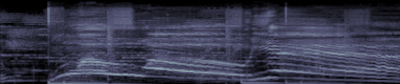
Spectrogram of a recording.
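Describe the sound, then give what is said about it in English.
Loud, drawn-out yelling bursts in after a brief quiet moment and carries on for several seconds, the voice sliding down in pitch, then jumping up again and wavering. “Hopefully that was enough yelling for you, listener.”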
